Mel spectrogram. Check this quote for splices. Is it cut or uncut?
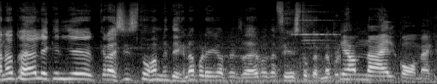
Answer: cut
